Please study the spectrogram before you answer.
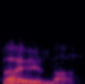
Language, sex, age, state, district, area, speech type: Maithili, male, 45-60, Bihar, Saharsa, rural, conversation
